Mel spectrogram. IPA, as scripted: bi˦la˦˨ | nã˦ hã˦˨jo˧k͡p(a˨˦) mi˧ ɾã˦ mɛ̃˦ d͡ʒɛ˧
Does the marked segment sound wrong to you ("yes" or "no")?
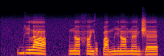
yes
